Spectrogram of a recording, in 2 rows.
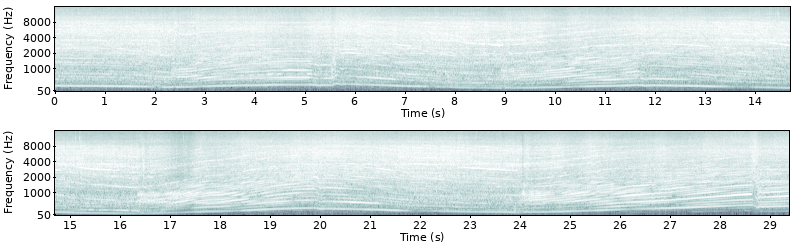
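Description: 2013 Suzuki GSX-R750's inline-four engine with a Yoshimura R-11 slip-on exhaust, heard from the bike itself while lapping a circuit, with wind rush. The revs rise and fall in long sweeps through the corners and dip lowest about halfway through before climbing again.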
